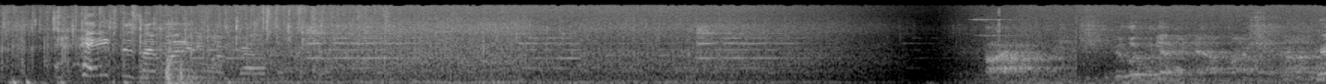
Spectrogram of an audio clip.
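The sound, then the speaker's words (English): Steady, dense hiss of heavy rain pouring down in Providence, filling the whole clip with a continuous wash of noise that briefly drops out, while voices murmur faintly underneath. “It's really raining.”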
